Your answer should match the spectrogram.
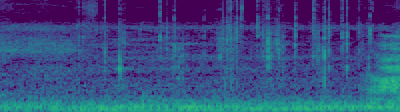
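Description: A person sniffing at a small wrapped packet held close to the nose, with faint crinkling of the wrapper.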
